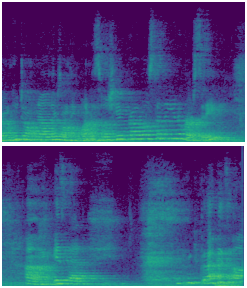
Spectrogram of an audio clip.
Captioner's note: laugh at inaudible comment from off stage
